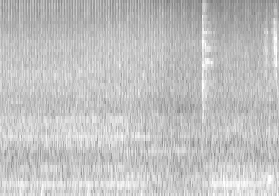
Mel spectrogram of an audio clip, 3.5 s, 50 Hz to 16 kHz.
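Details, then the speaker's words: Vintage Allis Chalmers FP-40 forklift after complete fuel system overhaul, first run in four to five months: rough idle with occasional small backfires and pops; owner suspects ignition (points, condenser, spark plugs), unconfirmed. "making little backfires little pops and uh once we go through the uh the engine's electrical system maybe we'll sort out points condenser stuff like that"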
